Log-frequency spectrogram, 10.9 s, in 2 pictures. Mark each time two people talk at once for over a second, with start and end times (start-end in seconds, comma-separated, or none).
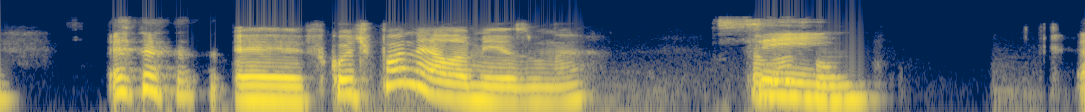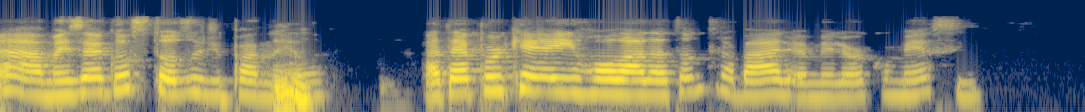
none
